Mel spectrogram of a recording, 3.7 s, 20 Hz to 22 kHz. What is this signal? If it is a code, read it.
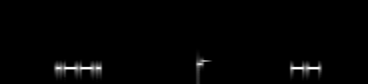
Morse code, heard as a keyed tone, about 30 wpm, 700 Hz. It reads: P M
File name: Single-Letter-Number-30wpm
